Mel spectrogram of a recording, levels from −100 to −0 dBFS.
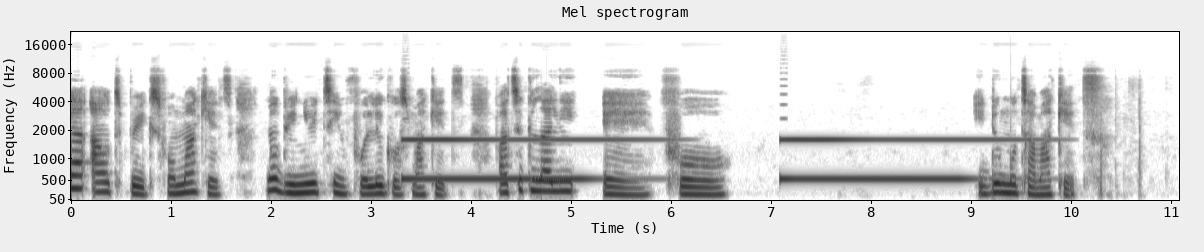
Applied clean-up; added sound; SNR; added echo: none; Alarm; 4 dB; none.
